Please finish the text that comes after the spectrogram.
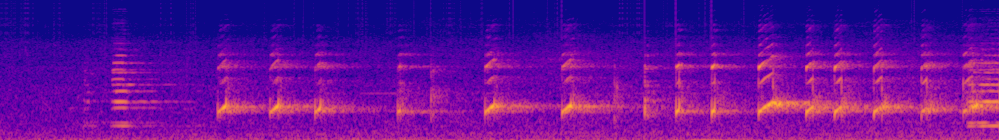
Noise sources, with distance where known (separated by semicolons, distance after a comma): car horn, near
